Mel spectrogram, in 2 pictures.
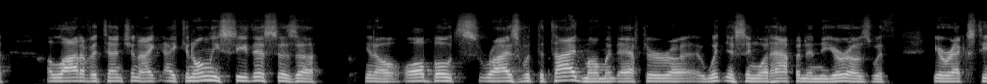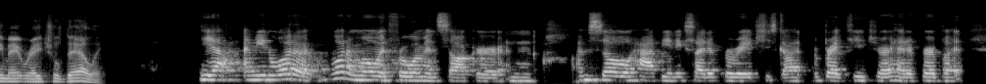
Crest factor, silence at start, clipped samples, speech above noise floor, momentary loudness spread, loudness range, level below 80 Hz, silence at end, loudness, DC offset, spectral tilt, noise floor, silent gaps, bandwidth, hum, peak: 16 dB; 0 s; under 0.1%; 43 dB; 8 LU; 4 LU; -64 dBFS; 0.25 s; -19 LUFS; under 0.1%; -5 dB/octave; -61 dBFS; 11.14-11.22 s, 11.78-11.82 s; 12 kHz; none; -4 dBFS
